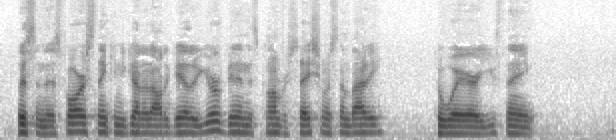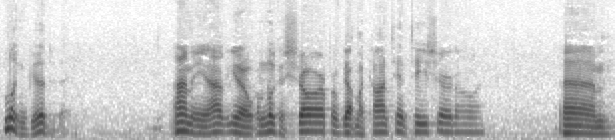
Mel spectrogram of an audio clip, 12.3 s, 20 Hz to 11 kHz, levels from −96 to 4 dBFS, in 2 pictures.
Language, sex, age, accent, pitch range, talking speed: English, male, 40-59, American, 120-150 Hz, 195 wpm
